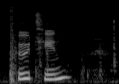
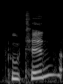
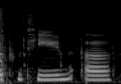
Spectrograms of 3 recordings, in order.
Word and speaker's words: poutine: Poutine? Putin or poutine? Jesus Christ, what's that? Oh god. Okay. Poutine is how they say it in Quebec. Poutine is how everybody else in Canada says it.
